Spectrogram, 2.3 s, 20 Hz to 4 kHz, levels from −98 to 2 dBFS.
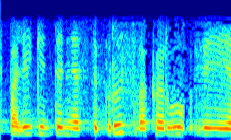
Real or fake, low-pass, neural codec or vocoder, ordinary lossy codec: real; 3.6 kHz; none; AAC, 16 kbps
